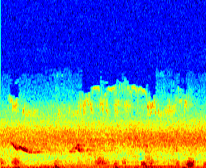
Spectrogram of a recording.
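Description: A bird chirping faintly: a high falling chirp at the start and a shorter one just under a second in, with a light knock between them.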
